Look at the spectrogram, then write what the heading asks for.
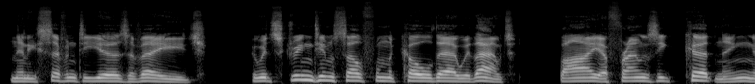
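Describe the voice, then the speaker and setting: A man reading a classic ghost story aloud as an audiobook, in a measured, expressive storytelling manner. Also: a little high, clean tone, no room sound, studio quality. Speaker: audiobook narrator. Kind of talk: scripted narration of a classic novel.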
